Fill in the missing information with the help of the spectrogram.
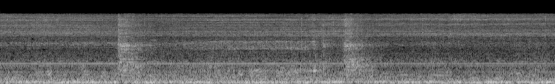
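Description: Railway turntable turning with a small steam tank locomotive on it: a steady low rumble with a thin steady whine above it, and a sharp mechanical clank twice, about two seconds apart.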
